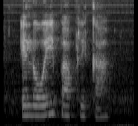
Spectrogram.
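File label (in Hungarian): "pirospaprika", Hungarian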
